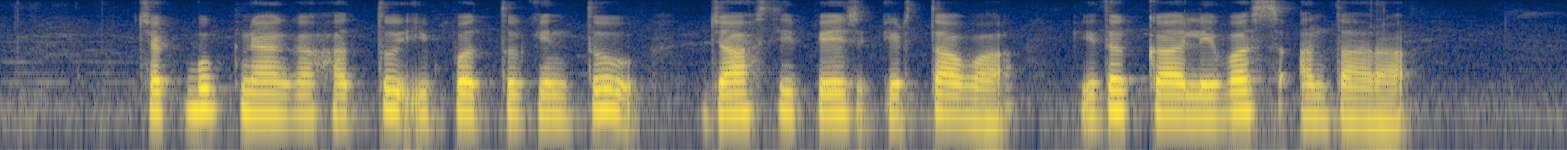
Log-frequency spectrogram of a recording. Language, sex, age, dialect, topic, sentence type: Kannada, male, 18-24, Northeastern, banking, statement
